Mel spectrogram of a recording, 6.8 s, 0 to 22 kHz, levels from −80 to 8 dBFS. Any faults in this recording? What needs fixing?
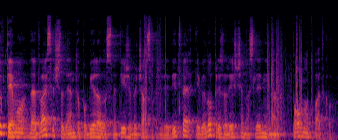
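Loose connector crackle appears from 2.88 to 3.32 s, right after "pobiralo smeti že v", and again from 5.34 to 6.04 s, after "bilo prizorišče". A worn or dirty contact is making and breaking as it moves, chopping the speech into irregular bursts of scratchy crackle. Cleaning or replacing the cable and connector, and securing it so it cannot shift during recording, would prevent this.

An overlap between stream segments occurs at 6.25 s, where two adjacent segments' time stamps overlap. Trimming that overlap removes a sliver of audio that was never duplicated, so the waveform jumps and a brief click or skip is heard at the boundary after a 6.0 s segment. Generating segment time stamps so each segment begins exactly where the previous one ends would prevent this.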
